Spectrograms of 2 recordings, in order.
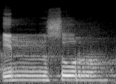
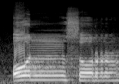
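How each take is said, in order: First: The word begins with an i vowel. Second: The word begins with a u vowel. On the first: The speaker calls it wrong. "nggak boleh dibaca insur" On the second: The speaker calls it right. "hamzah wasal dibaca dhammah u"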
